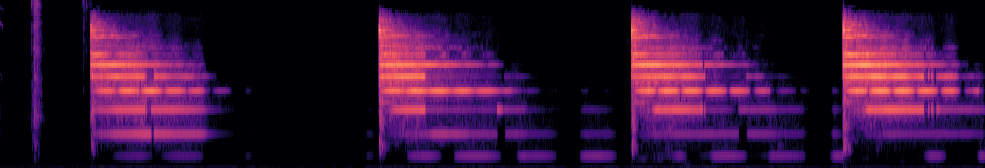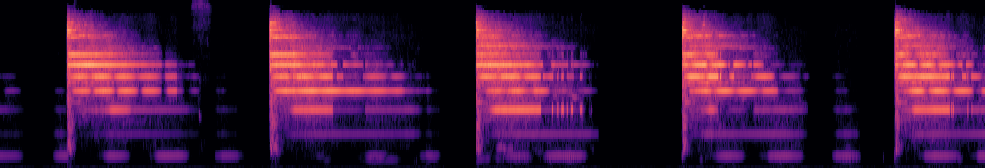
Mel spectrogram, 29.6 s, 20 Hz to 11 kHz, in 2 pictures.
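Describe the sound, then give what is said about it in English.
A wrestling ring bell tolls ten times as a ten-bell salute, slow and evenly spaced, each loud metallic clang ringing out and fading before the next, with no talking in between. “And uh, if you could join us in a moment of silence after the 10 bell salute, that'd be great.”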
